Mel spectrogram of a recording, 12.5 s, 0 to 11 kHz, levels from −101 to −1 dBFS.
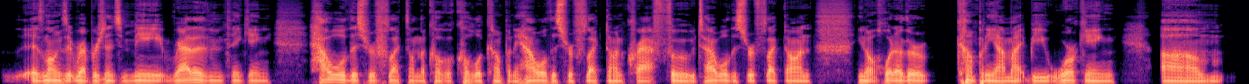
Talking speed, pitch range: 185 wpm, 70-85 Hz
